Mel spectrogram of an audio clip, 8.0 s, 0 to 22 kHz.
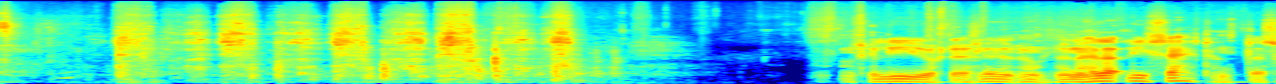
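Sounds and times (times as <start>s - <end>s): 
sharp hand plane shaving wood in a planing bench: 0.7s - 3.9s
speech: 5.4s - 7.9s.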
